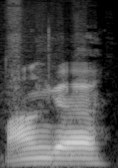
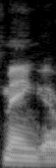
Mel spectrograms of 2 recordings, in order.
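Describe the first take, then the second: First: "manga" with the a of "father"; broad-a pronunciation. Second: "manga" with the a of "man"; short-a pronunciation. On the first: Host trying the other pronunciation, broad-a "manga". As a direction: say "manga" as MAHNG-guh, open a. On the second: Host checking how it's pronounced, short-a "manga". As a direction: say "manga" as MANG-guh, short flat a. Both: Shown as a demonstration. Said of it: "That's how you pronounce it".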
